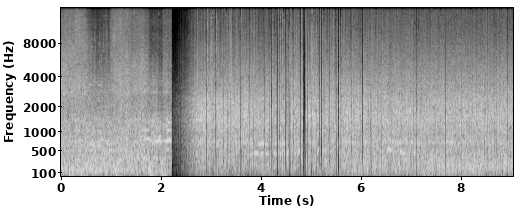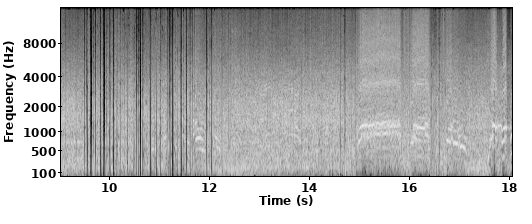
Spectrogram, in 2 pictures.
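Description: Automatic car wash running around the car, heard from inside the cabin: a steady loud rush of water spray and machinery. It breaks off for an instant about two seconds in, then carries on.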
